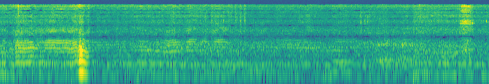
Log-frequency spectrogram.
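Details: Honey bees crowding around their dark queen inside the hive, a warm continuous buzzing hum with a sharp knock about one second in, then the droning carries on steadily.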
